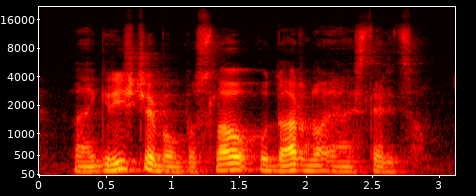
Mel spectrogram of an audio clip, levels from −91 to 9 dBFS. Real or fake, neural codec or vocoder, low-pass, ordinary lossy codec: real; none; none; none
